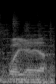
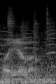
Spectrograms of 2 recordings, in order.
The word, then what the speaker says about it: paella: and ready to finish by the way why we pronounce paa paa not Pella but you can say Pella so the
